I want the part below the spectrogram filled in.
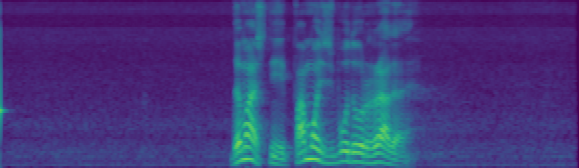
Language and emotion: Russian, positive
